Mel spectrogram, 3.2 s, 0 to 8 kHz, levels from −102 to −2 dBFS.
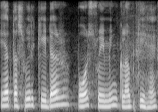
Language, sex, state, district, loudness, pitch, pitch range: Hindi, male, West Bengal, Alipurduar, -16 LUFS, 165 Hz, 155-180 Hz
